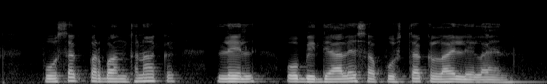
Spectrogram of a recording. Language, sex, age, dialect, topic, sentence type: Maithili, male, 46-50, Southern/Standard, agriculture, statement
